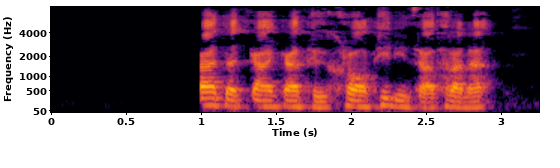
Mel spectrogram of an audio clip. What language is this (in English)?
Thai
